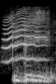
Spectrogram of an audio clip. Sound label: voice fun mouse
